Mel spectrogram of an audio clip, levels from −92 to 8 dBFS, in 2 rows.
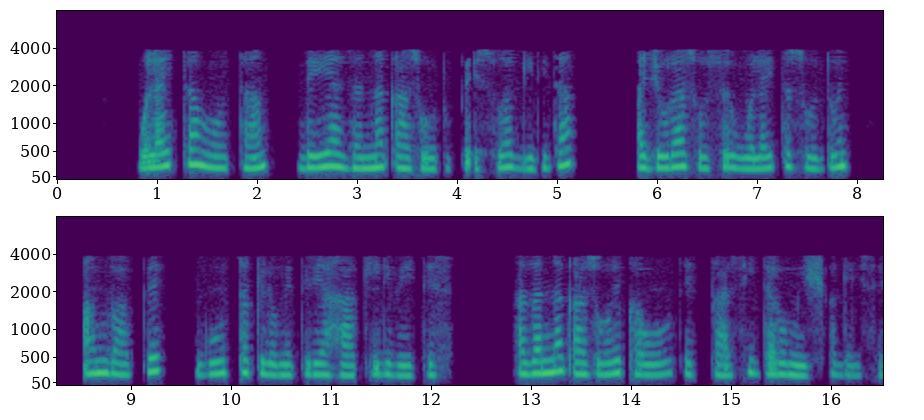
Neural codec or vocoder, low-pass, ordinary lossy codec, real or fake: none; 7.2 kHz; AAC, 16 kbps; real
